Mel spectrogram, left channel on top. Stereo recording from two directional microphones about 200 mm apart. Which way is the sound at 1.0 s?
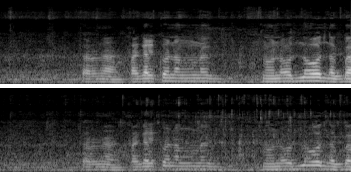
25° left (ahead or behind).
